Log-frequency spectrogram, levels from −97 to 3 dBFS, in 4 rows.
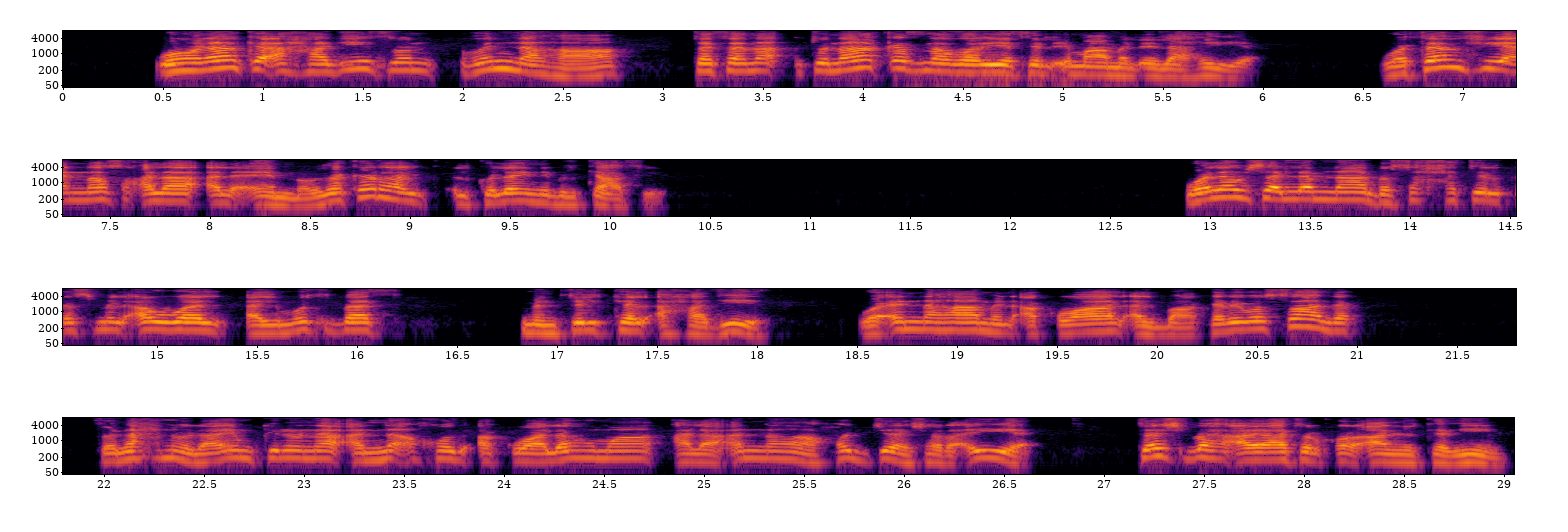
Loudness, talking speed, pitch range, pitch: -24 LUFS, 85 wpm, 155-200 Hz, 180 Hz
